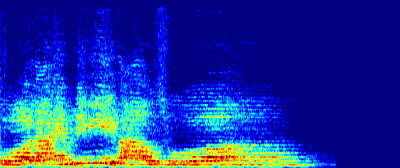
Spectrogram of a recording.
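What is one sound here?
A group of young men and women sing together.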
